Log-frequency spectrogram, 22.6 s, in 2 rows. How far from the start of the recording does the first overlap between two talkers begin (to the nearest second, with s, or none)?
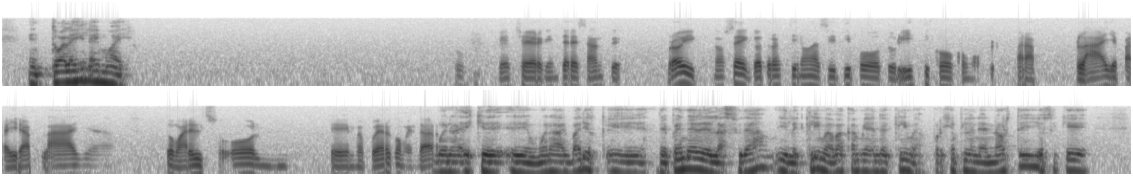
none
